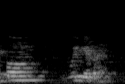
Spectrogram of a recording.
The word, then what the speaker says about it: von Willebrand: Es nombre alemán. En alemán, la V se pronuncia como F. Von Willebrand.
